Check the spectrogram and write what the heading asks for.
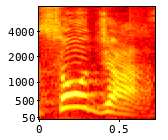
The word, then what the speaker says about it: Soja: super soja c'est ça soja comment vous prononcez d'ailleurs soja super sodja exa qui est donc le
